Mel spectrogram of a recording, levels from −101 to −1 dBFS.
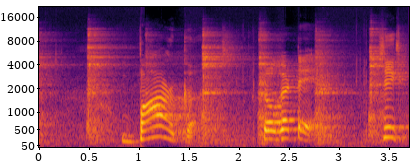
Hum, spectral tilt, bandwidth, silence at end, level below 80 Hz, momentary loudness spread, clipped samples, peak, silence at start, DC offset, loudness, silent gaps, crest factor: none; -3 dB/octave; 15.5 kHz; 0 s; -58 dBFS; 16 LU; under 0.1%; -2 dBFS; 0 s; under 0.1%; -22 LUFS; none; 22 dB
